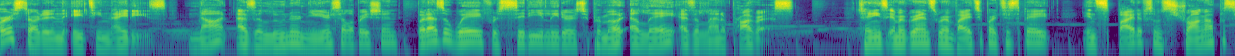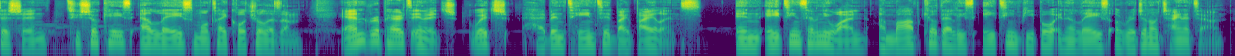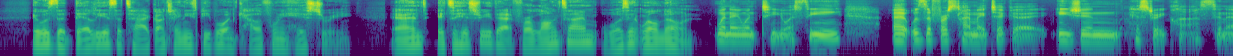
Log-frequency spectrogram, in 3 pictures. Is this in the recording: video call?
no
